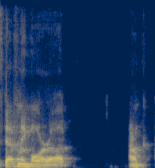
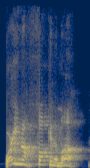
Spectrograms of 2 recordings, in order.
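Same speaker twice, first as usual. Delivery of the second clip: incredulous; 9 semitones higher than usual. Retold or imitated. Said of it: "And I was like".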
